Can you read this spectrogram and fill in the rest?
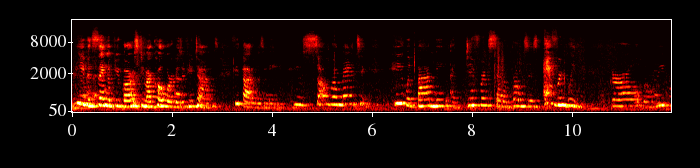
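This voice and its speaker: Actress as battered pastor's wife: high voice, wistful, loyal, pleading her husband's case; live stage play, distant mic. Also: dark tone. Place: stage in a roomy hall. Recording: echoey hall from far off, light noise.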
